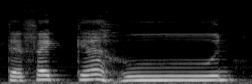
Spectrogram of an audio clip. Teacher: باریک کاف ہے، اس کو موٹا نہیں کرنا آپ نے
